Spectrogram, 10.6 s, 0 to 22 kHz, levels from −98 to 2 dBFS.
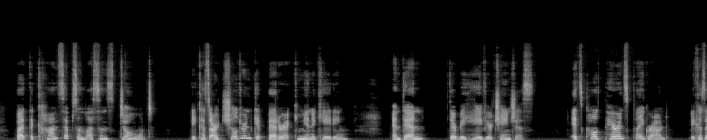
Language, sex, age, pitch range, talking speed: English, female, 30-49, 190-260 Hz, 130 wpm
